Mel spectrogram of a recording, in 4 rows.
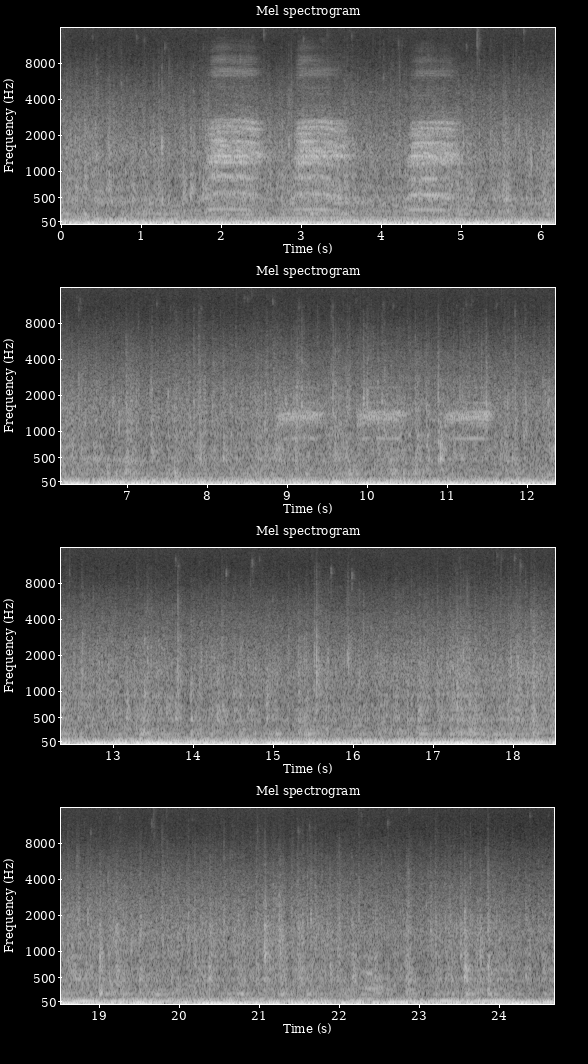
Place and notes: It's 5.30am and the pigeons are gone leaving the crows in charge this morning who are probably in the apple tree 20 paces away sheltering from this shower of rain.
MixPre 6 II with 2 x Sennheiser MKH 8020s well inside the garage door.
West Midlands, England, United Kingdom, 31 July 2021, 05:32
